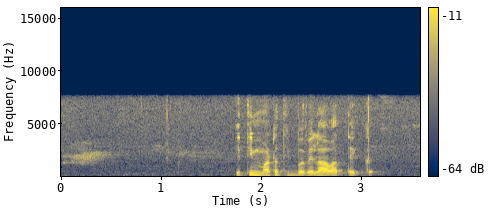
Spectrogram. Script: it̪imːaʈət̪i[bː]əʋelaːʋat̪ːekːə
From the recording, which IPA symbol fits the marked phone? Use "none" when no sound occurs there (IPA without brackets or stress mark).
bː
